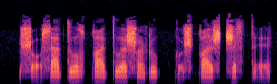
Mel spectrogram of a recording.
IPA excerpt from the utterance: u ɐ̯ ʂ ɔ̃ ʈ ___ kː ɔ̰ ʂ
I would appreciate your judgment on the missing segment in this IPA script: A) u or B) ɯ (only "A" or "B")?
A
